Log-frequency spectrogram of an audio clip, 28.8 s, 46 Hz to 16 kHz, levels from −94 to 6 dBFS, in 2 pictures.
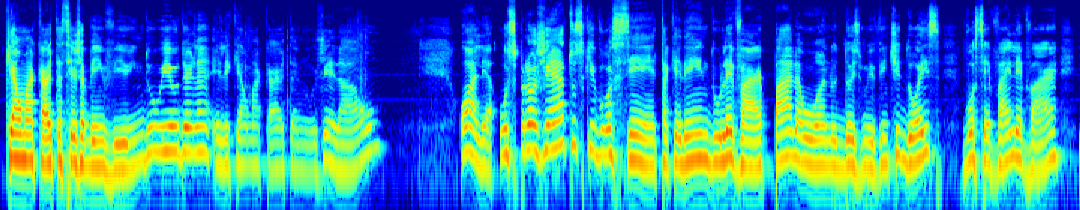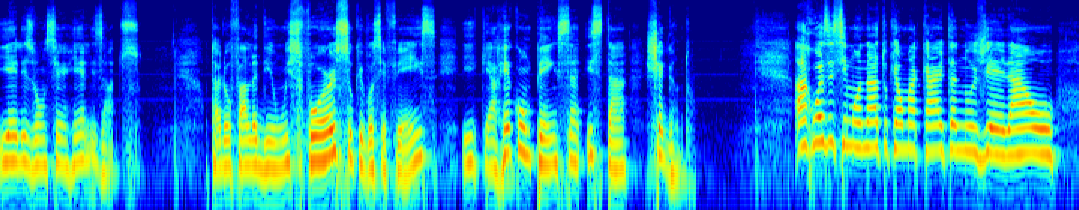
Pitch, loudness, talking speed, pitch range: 180 Hz, -24 LUFS, 115 wpm, 160-220 Hz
